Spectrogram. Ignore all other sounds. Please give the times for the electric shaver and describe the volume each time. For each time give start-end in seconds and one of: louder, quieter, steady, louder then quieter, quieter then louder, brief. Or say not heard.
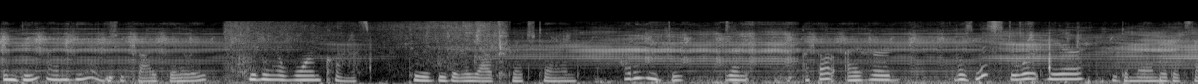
0.0-11.9 quieter then louder.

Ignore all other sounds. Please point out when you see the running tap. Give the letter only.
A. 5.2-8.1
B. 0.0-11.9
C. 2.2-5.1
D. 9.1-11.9
C.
